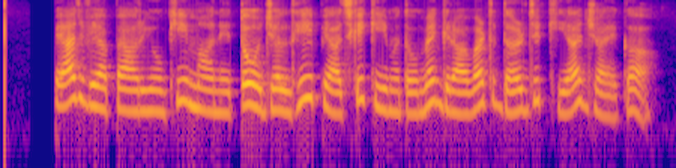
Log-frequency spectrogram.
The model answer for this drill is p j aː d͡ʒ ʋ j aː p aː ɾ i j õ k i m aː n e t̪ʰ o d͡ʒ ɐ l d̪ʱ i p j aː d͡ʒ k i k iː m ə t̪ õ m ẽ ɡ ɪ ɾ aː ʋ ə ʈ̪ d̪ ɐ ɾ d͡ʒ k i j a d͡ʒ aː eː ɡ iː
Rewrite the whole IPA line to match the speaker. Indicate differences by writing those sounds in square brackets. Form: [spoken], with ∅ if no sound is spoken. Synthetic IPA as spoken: p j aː d͡ʒ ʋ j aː p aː ɾ i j õ k i m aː n e [t̪] o d͡ʒ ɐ l d̪ʱ i p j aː d͡ʒ k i k iː m ə t̪ õ m ẽ ɡ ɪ ɾ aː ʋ ə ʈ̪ d̪ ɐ ɾ d͡ʒ k i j a d͡ʒ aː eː ɡ [aː]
